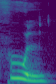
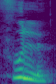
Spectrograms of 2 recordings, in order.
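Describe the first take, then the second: First: The word is said softly and gently. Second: The word is said short and forcefully. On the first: It is the polite Hindi way of speaking. "Polite वे में बोलते हैं" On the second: It is the Punjabi way of speaking. "थोड़ा जोर से बोलते हैं तो फुल"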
